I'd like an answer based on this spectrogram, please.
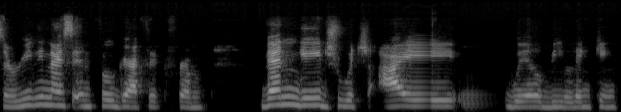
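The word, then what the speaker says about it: Venngage: is this one from Vengage or Vengage. I think it's pronounced Vengage.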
